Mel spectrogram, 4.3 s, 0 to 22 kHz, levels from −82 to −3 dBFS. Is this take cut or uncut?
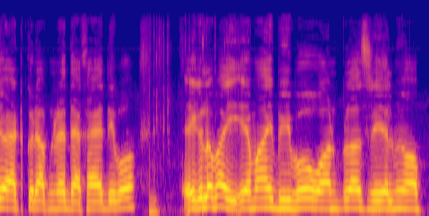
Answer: cut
